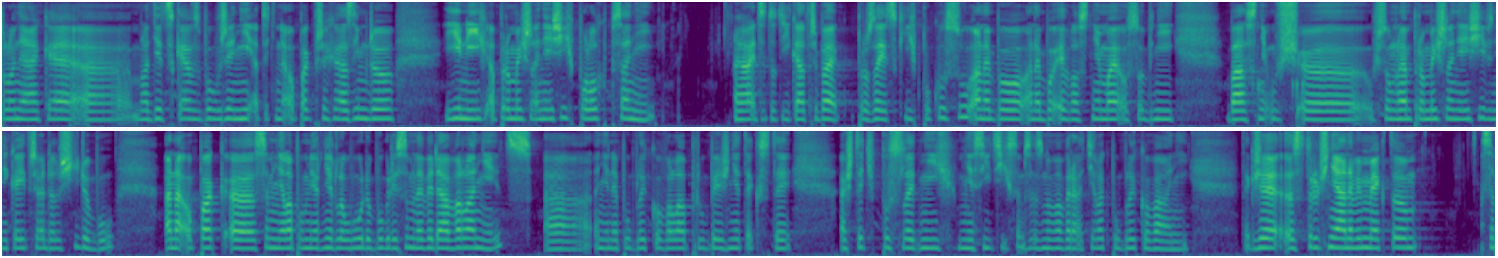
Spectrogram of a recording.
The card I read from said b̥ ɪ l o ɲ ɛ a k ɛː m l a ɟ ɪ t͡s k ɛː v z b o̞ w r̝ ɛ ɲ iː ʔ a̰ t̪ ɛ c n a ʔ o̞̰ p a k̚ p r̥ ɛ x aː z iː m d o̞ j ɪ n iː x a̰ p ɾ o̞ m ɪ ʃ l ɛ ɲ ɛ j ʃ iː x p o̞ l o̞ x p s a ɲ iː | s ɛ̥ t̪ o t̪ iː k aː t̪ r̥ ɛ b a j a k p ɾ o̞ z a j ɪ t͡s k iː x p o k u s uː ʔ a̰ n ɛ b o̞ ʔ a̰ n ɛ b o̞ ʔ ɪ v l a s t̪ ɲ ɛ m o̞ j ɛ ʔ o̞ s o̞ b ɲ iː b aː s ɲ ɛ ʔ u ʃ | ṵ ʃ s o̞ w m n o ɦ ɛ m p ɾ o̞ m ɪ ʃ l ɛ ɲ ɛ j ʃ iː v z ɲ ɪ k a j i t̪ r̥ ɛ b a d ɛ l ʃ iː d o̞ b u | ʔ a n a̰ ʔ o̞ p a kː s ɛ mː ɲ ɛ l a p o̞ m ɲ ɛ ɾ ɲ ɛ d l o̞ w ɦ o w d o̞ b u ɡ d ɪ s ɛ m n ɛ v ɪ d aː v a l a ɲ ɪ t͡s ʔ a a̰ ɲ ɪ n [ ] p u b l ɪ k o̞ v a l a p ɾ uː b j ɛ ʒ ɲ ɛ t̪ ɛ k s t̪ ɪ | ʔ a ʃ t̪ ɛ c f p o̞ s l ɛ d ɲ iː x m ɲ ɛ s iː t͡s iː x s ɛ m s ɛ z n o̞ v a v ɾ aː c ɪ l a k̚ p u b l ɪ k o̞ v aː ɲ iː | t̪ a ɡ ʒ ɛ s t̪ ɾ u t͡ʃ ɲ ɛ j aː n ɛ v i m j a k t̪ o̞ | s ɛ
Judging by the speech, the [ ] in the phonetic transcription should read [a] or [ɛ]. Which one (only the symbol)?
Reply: ɛ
